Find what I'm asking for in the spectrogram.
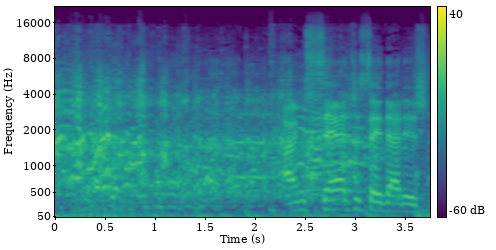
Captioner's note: laughter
